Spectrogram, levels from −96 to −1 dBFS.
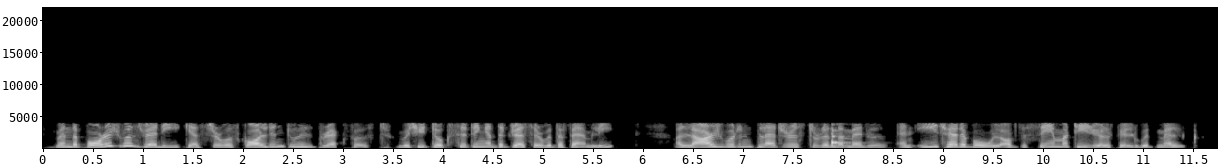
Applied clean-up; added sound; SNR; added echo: classical method spectral subtraction.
